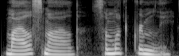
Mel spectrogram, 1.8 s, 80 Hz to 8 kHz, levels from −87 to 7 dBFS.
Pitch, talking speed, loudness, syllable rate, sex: 200 Hz, 135 wpm, -15 LUFS, 5.7 syllables/s, female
